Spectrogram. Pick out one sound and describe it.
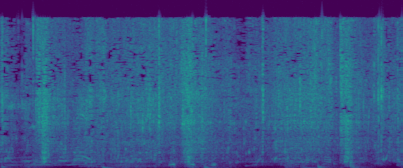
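Fish splash into shallow water as a basket is tipped out.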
